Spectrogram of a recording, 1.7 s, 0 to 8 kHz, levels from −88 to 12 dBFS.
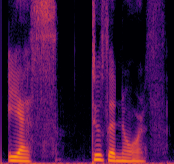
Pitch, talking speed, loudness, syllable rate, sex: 180 Hz, 135 wpm, -20 LUFS, 3.2 syllables/s, female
